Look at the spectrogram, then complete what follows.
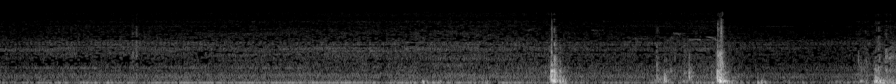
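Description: Toyota 4Runner doors being handled: a few sharp clunks of door latch and panel, the loudest two about five and a half and seven seconds in, over a low steady rumble.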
